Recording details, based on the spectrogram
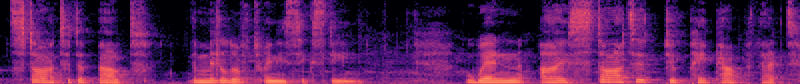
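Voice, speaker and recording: A woman with a South African accent, telling her own health story slowly and thoughtfully, with many pauses. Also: fairly low pitch, a little mellow. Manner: slow, thoughtful, pausing between phrases. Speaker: vlogger sharing a personal health story. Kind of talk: personal first-person account to camera. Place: home on a farm, roosters crowing outside.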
